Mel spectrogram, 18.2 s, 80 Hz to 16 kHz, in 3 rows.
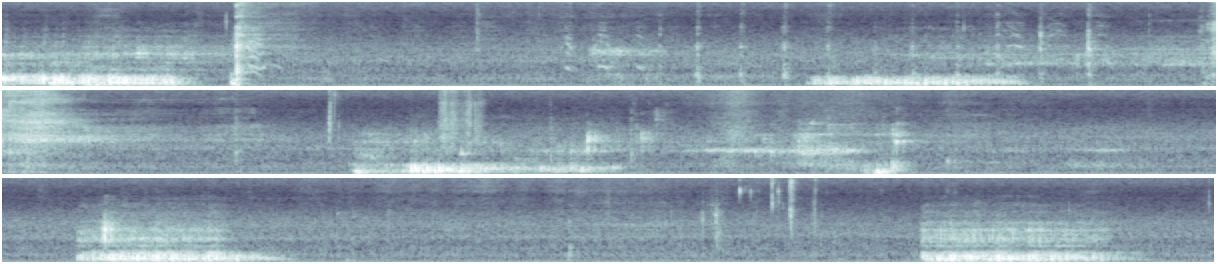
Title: Planet 500 snoring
